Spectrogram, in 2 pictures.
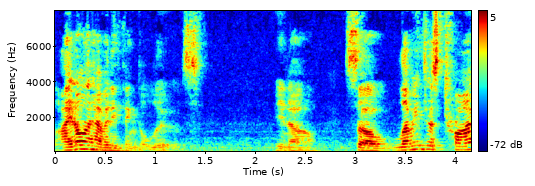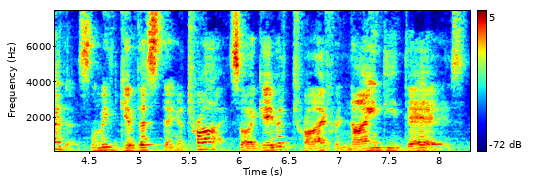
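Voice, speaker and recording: A man of sixty talking casually in a personal vlog, halting at times and repeating phrases for emphasis. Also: mid-range voice, a bit bright, a little hiss or hum. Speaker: music teacher and channel host.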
